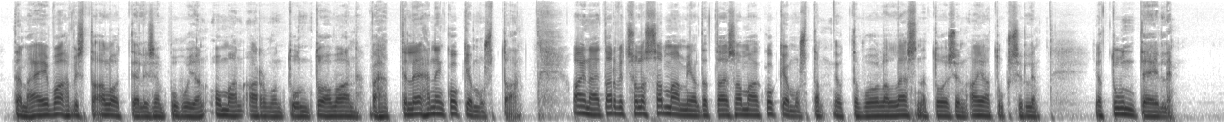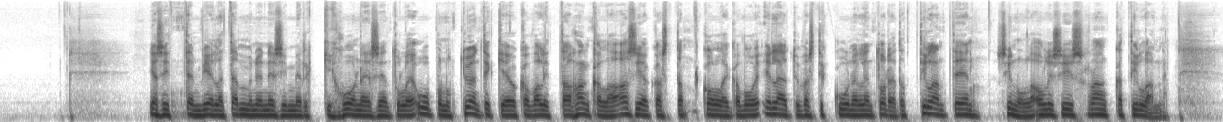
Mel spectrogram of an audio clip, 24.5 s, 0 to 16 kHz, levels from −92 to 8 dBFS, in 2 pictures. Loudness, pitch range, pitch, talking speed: -17 LUFS, 115-145 Hz, 130 Hz, 130 wpm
